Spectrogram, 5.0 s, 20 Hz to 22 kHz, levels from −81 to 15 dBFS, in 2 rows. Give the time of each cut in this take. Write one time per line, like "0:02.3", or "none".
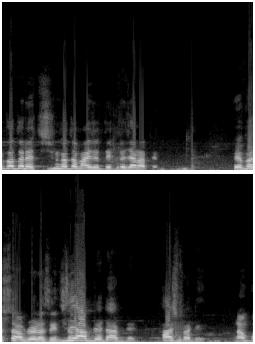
0:02.1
